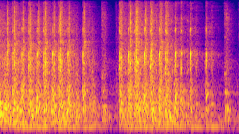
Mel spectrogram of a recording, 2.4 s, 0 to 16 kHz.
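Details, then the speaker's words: Electromechanical pinball machine, score reels on players 1–3 manually advanced with power off, game started to find which reel switches need cleaning; fast even clatter of reels stepping round, pause, more rapid clicking; reels reset normally. "it's resetting all those. So it's a good possibility those are not the right ones."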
